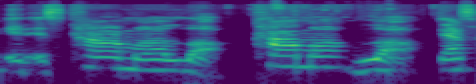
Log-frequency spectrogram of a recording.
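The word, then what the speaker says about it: Kamala: more about her um for those that can't pronounce her name it is kamaa K La that's how you say her name um my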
